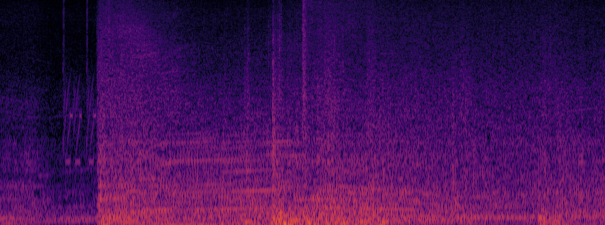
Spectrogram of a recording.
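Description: Water splashes and sprays against a speeding boat.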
